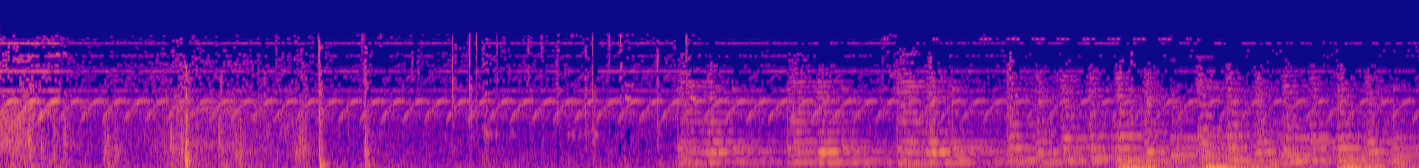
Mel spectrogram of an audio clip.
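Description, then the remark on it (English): A security alarm blares with a steady, piercing electronic tone that runs the whole time, joined by scattered clicks and thumps and a low rumble building near the end. “Who does the alarm system alert? The police.”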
